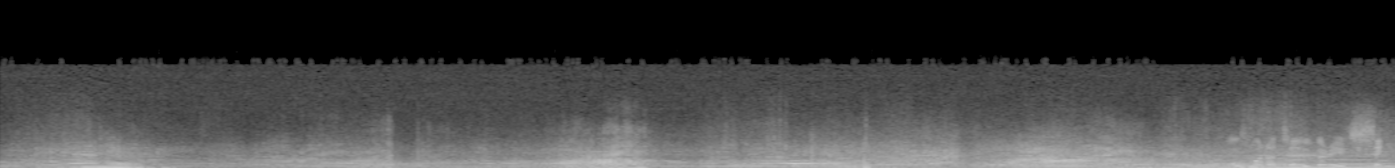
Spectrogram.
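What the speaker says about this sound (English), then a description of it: "Very sick-sounding motor cars on the circuit at the present moment." Formula One cars at the Dutch Grand Prix at Zandvoort pass with rising and falling engine whines, several sweeping by one after another at moderate distance, under continuous commentary talk.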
